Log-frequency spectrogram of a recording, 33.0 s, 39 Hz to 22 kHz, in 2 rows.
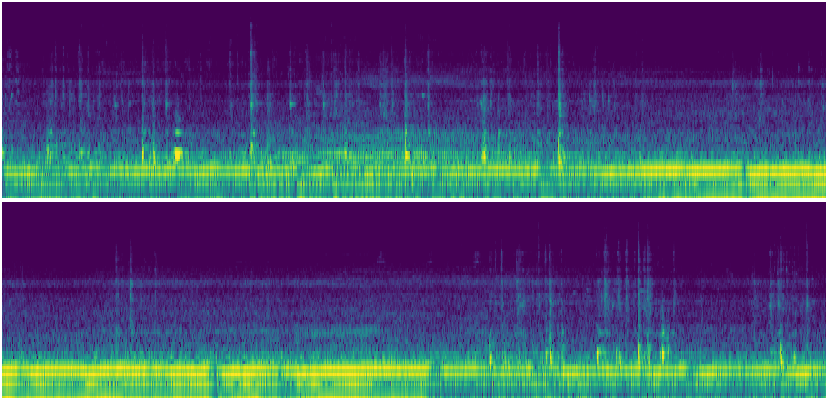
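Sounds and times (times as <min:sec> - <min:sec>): excavator diesel engine running: 0:00.0 - 0:32.9.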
